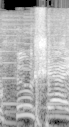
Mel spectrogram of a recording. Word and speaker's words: Fuchsia: fuchsia is spelled Common Sense would dictate that it's spelled s but instead it's CHS so it looks like some kind of German World or something FIA or why not even foxia if you pronounce the h that way so yeah I never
